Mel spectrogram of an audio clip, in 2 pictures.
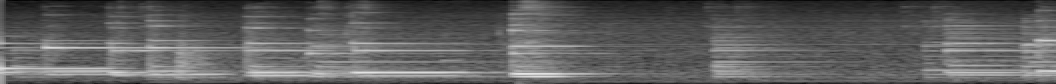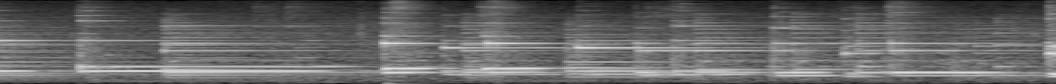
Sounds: music, vibraphone

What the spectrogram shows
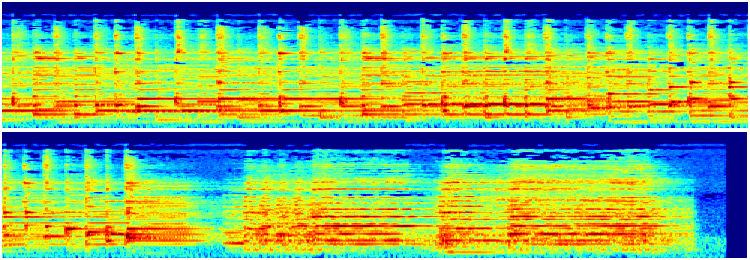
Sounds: music

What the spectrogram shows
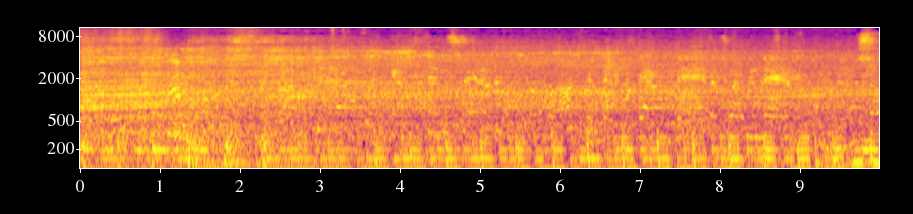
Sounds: speech, vehicle, revving, music

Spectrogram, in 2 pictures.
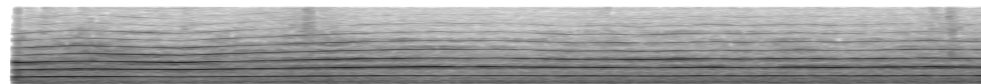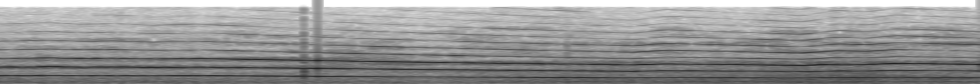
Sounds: fire engine, emergency vehicle, vehicle

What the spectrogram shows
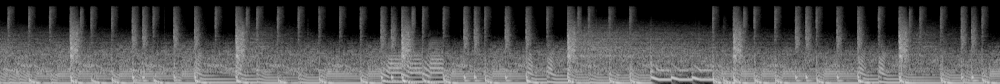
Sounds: music, drum and bass

